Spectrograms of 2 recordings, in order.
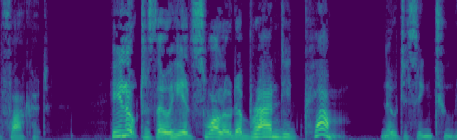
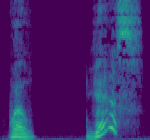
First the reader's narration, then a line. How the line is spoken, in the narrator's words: I said a little uneasily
